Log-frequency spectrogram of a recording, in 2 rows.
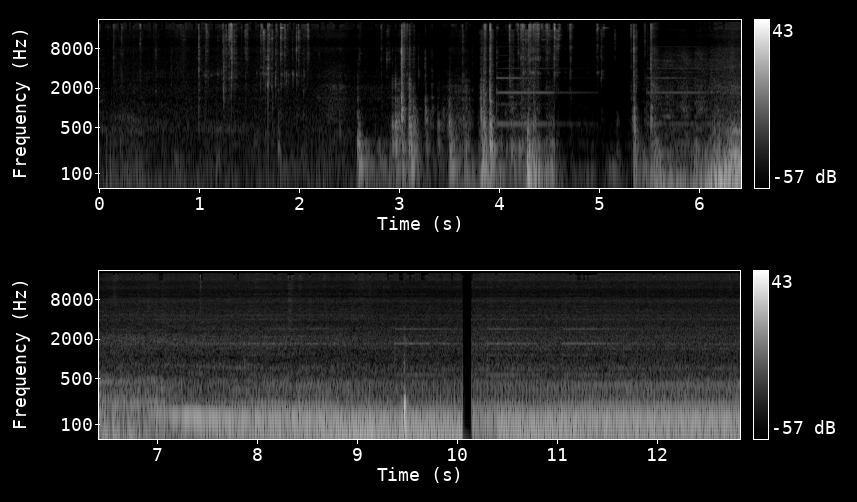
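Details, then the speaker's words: BMW E90 N54 first cold start after cleaning VANOS solenoids for a VANOS code: engine cranks, catches quickly, settles into smooth steady cold idle with no knocks or rattles; healthy start. "it's cold out, we know. Right, things seem to be good right now. So I'm going to let it run for a while."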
